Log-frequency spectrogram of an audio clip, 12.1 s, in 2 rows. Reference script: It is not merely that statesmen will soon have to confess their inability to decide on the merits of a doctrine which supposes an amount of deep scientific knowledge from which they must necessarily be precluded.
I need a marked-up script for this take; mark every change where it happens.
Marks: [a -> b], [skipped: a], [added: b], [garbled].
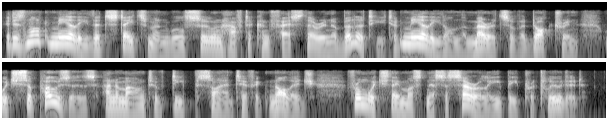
It is not merely that statesmen will soon have to confess their inability to [decide -> merely] on the merits of a doctrine which supposes an amount of deep scientific knowledge from which they must necessarily be precluded.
